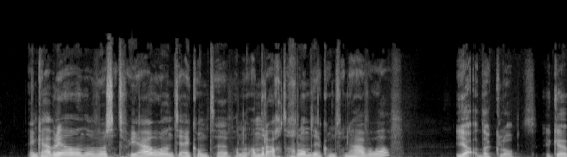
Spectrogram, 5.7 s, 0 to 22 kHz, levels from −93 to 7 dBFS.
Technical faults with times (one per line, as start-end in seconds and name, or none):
none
